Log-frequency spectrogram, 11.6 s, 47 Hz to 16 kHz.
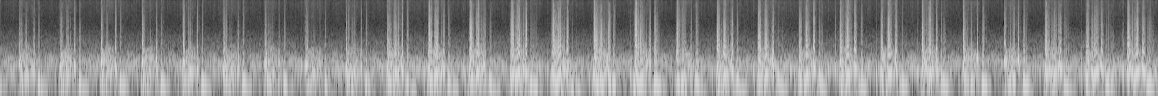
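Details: Fetal heartbeat at 25 weeks of pregnancy on an Angel Sound home fetal Doppler: rapid, regular whooshing pulses at about 170 beats a minute, with a whooshing umbilical cord sound.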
